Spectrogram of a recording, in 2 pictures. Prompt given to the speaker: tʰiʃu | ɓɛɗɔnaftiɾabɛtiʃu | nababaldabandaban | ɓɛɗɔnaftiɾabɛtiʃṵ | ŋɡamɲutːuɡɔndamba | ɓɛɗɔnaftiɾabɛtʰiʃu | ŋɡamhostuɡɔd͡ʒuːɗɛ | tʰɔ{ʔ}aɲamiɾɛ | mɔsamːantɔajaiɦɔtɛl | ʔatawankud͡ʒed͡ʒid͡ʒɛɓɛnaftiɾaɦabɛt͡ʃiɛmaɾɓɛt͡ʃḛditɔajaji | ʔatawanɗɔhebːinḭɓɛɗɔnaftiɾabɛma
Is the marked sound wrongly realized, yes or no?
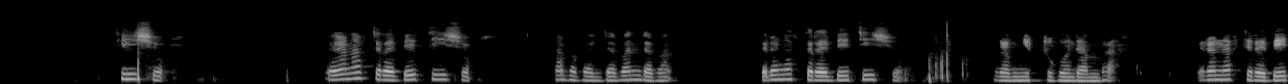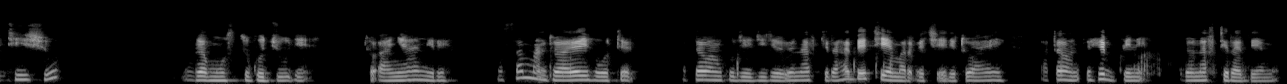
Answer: no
